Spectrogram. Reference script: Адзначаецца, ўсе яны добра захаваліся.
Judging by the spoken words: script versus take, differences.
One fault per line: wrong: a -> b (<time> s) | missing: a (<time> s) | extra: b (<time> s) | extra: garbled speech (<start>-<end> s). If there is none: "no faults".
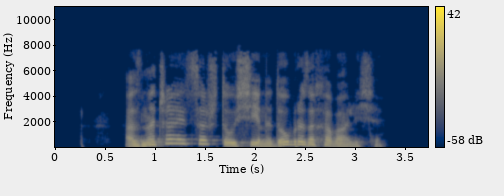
extra: што (1.6 s)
